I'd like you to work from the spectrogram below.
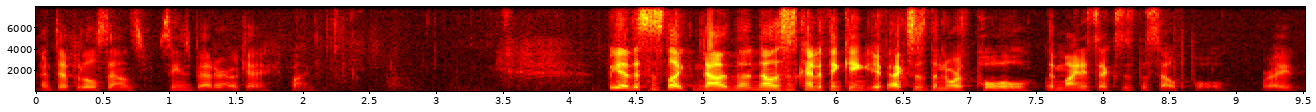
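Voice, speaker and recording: A man teaching a university math class, talking it through informally as he goes. His voice sits in a middle pitch, and he restarts and checks in with the room often. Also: fairly quick, fairly bright tone. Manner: informal, thinking aloud with many fillers and restarts. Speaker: university lecturer. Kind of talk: casual classroom lecture. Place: lecture room.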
